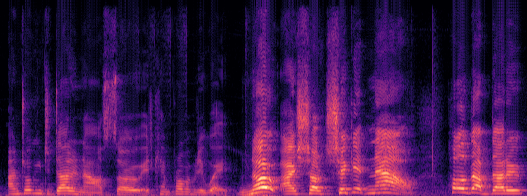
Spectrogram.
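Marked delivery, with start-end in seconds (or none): none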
